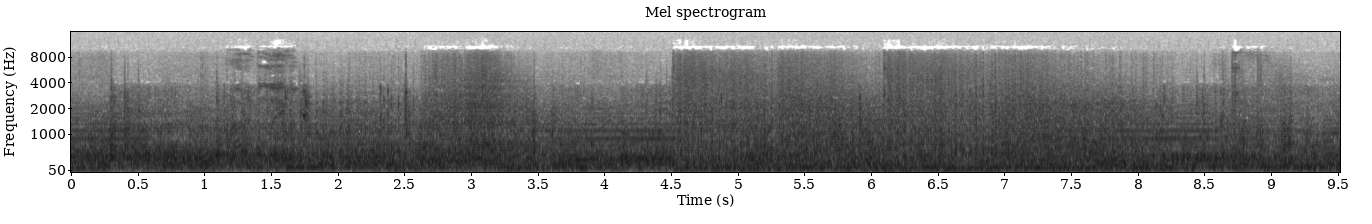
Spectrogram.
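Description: Distant explosions from cruise missile strikes rumble in a continuous, heavy roar as buildings to the south are destroyed one after another, with deep booms rolling over one another and a dense wash of noise that never lets up; at least 40 cruise missiles have hit.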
